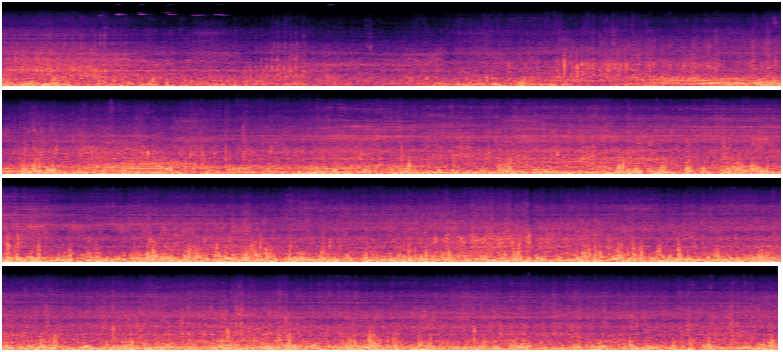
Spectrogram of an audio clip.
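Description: Wind rushing over the microphone and tyre rumble from an RFN Rally Pro electric dirt bike riding along, first on tarmac and then on loose gravel. The noise drops a few seconds in, then builds back up and holds steady.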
